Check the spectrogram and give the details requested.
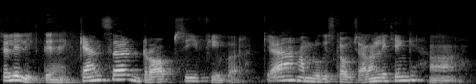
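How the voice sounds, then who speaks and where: A man teaching English words in a slow lesson, spelling each word out letter by letter and repeating it. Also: a little high, very animated.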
